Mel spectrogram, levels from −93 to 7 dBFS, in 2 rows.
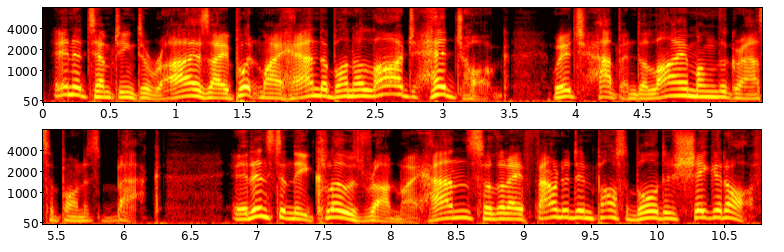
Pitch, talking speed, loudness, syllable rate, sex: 165 Hz, 210 wpm, -20 LUFS, 5.6 syllables/s, male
